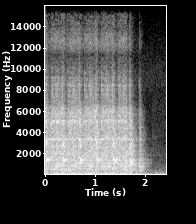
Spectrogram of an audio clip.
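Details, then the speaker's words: Arctic Cat 400 ATV after rebuild, cranked with kill switch off to circulate fresh oil; quick even starter chugs with steady compression pulses; turns over well, good compression. "she's turned over good sounds like she's got good compression"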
